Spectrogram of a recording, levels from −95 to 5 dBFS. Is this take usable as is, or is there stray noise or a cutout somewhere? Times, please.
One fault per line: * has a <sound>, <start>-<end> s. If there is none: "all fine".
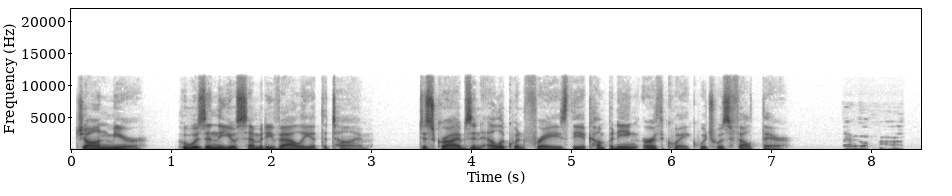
* has a laugh, 7.7-8.3 s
